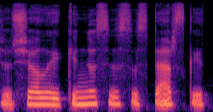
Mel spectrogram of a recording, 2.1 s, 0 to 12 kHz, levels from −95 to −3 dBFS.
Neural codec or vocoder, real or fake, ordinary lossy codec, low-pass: none; real; Opus, 64 kbps; 10.8 kHz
